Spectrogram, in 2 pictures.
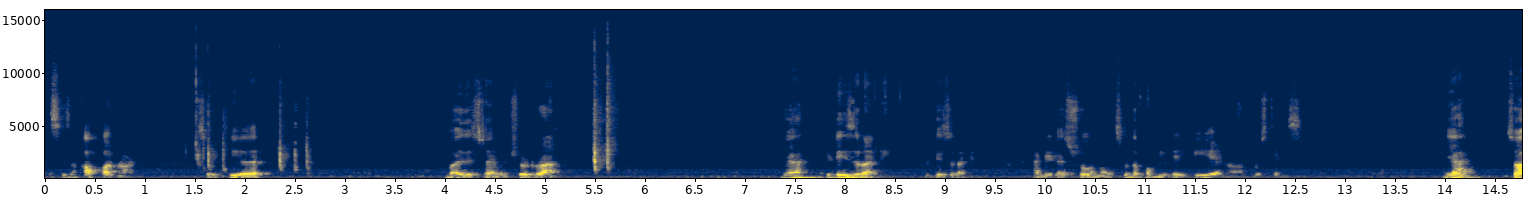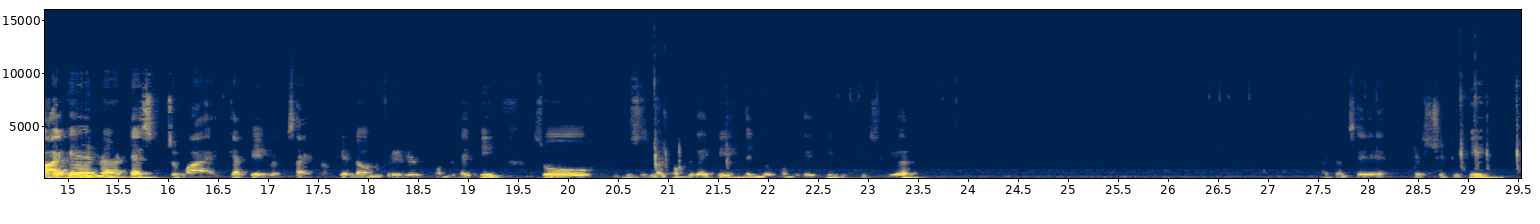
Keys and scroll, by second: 1.7 alt+Tab, 3.2 Return, 5.4 Return, 21.0 alt+Tab, 28.7-29.5 typing.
